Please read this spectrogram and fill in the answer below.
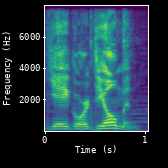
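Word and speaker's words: Egor Dëmin: And I'm going to start with their earliest pick, Jaor Diomomen, right?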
